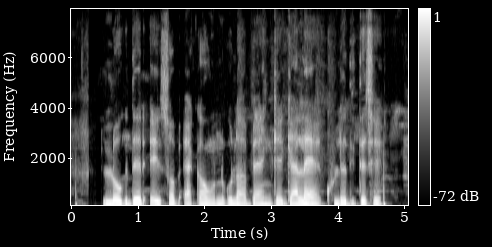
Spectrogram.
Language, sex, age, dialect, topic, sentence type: Bengali, male, 18-24, Western, banking, statement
